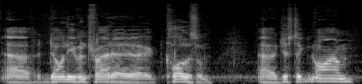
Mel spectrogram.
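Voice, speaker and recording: Low-voiced man, noisy recording. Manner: halting, plain-spoken, explaining step by step. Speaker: host of a DIY electronics tutorial channel. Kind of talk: informal unscripted hands-on tutorial talk. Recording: clearly noisy home recording.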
